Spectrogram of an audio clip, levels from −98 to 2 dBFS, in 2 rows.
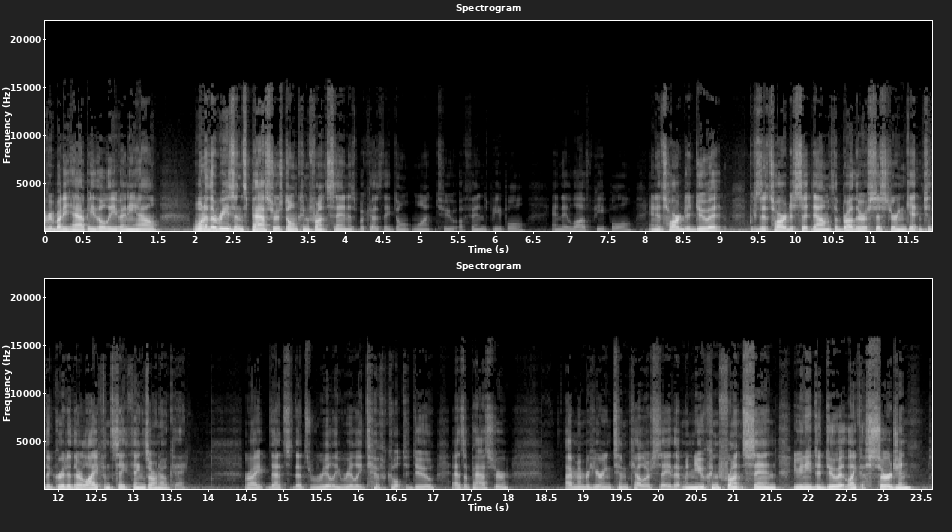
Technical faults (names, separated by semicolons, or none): zipper noise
